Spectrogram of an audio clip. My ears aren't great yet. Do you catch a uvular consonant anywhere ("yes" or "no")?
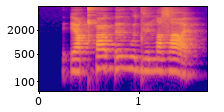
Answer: yes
